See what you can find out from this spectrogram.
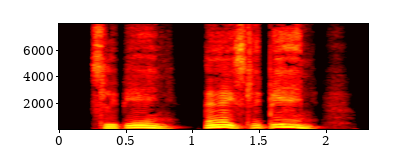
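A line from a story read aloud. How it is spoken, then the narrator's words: Quiet call from afar. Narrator (Russian): позвали негромко с той стороны оврага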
